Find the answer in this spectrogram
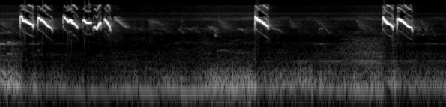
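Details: Lure call of a Javan white-eye to encourage a pet white-eye to sing: an opening flurry of quick, thin, falling whistles, then two isolated short bursts of descending notes over faint low hum.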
